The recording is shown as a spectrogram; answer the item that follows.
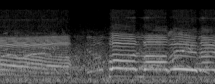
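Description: Male football commentator's excited voice: a long drawn-out call falling in pitch, then a brief pause and more quick speech.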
